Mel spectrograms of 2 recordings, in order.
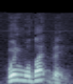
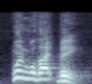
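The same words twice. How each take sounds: First: Said in the usual way. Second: "When" pushed higher and louder; pressing question. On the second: Shown as a demonstration. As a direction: demand an answer, hitting "When".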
